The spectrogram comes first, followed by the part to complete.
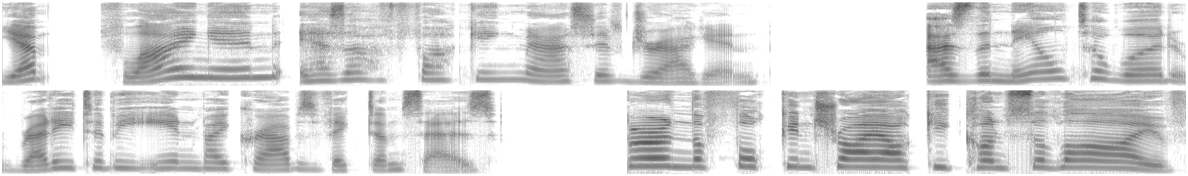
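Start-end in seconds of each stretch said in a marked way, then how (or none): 9.0-11.9 put-on English accent, pitched up. Speaker recapping a scene, voicing a victim's line in a put-on english accent. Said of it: "Is my English accent good?".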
